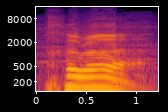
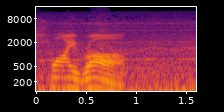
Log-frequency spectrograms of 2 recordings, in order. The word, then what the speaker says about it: Huayra: It took them forever to move on to the Hurrah, as it was first thought it was pronounced. It's actually pronounced Huayra, but everyone thought it was called the Hurrah and made jokes it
